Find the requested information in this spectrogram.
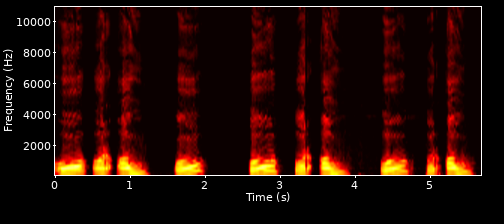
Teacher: ओ और औ कहाँ से हो रहा है? कंठोष्ठ से हो रहा है।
